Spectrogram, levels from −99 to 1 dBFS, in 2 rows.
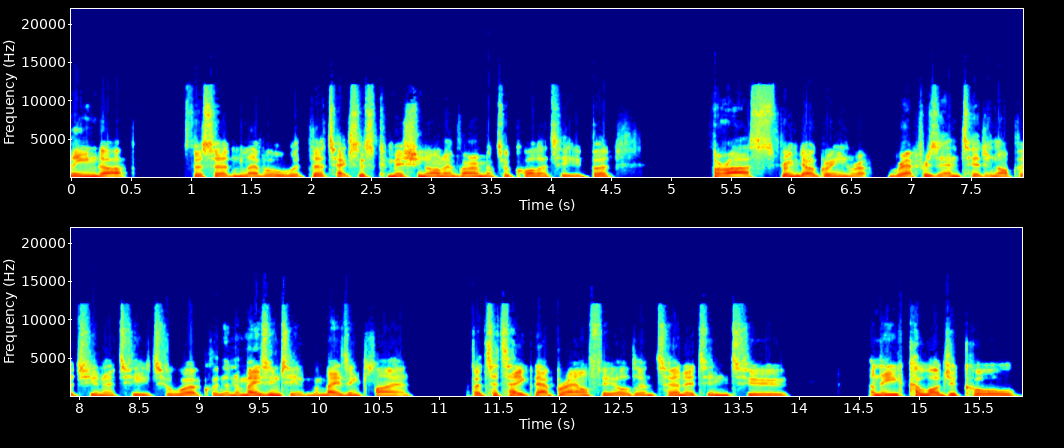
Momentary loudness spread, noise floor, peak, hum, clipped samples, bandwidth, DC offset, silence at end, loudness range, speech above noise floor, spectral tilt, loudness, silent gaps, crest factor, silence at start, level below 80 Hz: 6 LU; under -90 dBFS; -2 dBFS; none; under 0.1%; 12.5 kHz; under 0.1%; 0.05 s; 1 LU; over 72 dB; -5.5 dB/octave; -19 LUFS; 0.59-0.65 s, 4.80-5.10 s, 10.85-10.89 s, 11.00-11.13 s; 18 dB; 0 s; -50 dBFS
